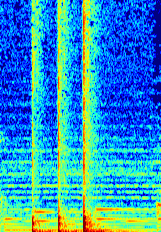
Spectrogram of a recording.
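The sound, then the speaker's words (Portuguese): Three soft knocks on a door, evenly spaced, each a short muffled thud over a low steady background hum. “ela ouve uma leve batida na porta.”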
